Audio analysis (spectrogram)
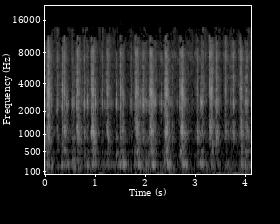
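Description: A wooden stylus scratches flower and branch details into a thin scratch art paper sheet lying flat. The result is a quiet run of short, dry, rasping strokes at a fairly steady pace, with a bright papery hiss over a soft low body.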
